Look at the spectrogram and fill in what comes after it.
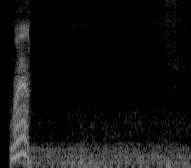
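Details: A Bengal cat gives one short, clear meow that rises and falls during a morning chat with its owner, followed by quiet room sound.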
